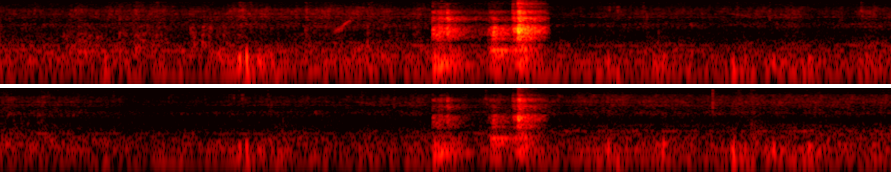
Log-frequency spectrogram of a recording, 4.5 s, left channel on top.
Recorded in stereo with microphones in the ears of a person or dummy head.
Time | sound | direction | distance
2.2 | a dog barking | 35° left (ahead or behind) | ?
